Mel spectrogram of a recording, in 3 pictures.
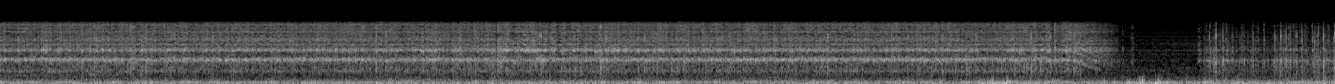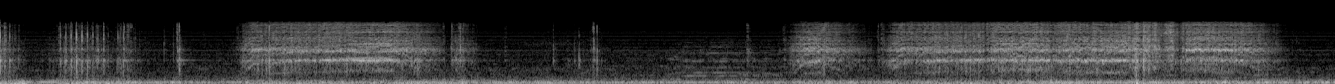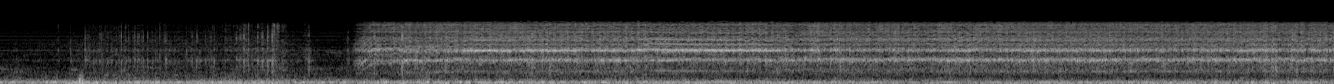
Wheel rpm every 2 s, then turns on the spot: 160, 160, 160, 160, 160, 80, 20, 30, 100, 0, 10, 130, 150, 10, 10, 110, 160, 160, 160, 160.
12-14 28-30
